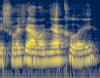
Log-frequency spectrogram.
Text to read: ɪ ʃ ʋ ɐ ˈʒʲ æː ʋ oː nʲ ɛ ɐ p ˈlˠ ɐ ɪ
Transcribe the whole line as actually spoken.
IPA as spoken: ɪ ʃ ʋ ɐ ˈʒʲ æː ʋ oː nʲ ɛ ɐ k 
